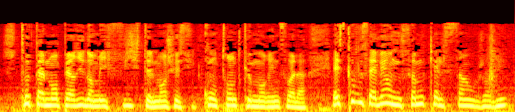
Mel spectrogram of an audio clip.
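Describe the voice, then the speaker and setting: A woman hosting a live radio show as lively chat, teasing and playful, rambling as she goes. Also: on the low side, fast, slight background noise.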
